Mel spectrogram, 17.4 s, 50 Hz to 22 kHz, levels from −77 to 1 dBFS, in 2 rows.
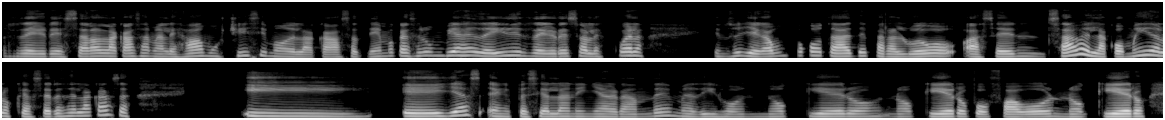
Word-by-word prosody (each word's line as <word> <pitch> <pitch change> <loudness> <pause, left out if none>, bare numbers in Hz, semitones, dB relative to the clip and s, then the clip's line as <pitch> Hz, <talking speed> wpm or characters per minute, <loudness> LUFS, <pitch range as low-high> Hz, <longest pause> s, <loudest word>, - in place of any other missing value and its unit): regresar 195 -1 -2
a 210 - +3
la 205 -1 +2
casa, 210 +1 0
me 190 - -5
alejaba 185 +5 0
muchísimo 215 - -8
de 175 - -2
la 165 -1 -2
casa. 165 +1 -3
Teníamos 200 +5 -8
que 230 - +2
hacer 230 +3 -5
un 250 -1 -7
viaje 255 0 +2
de 215 -2 +3
ida 255 +4 -1
y 255 - -6
regreso 205 0 -1
a - - +3
la 195 - -2
escuela, 255 +6 0 0.5
entonces, 205 +4 -8
llegaba 195 -1 +2
un 240 - -15
poco 255 0 -2
tarde 210 +1 +2
para 195 -5 0
luego 195 +4 +2
hacer, 185 +1 +2 0.3
¿sabes?, 270 +6 +5
la 190 -3 +4
comida, 230 +10 +1
los 215 -4 0
quehaceres 190 +2 -1
de 230 - -2
la 240 - +1
casa. 290 +3 -1 0.8
Y, 200 -3 -2 0.2
ellas, 215 +6 +4
en 200 -2 -1
especial 185 +1 -1
la 195 0 0
niña 185 -1 -4
grande, 180 +8 -4
me 190 -5 -5
dijo: 180 0 -5
"No 180 +1 -8
quiero, 195 0 0
no 185 0 -8
quiero, 190 0 +2
por 175 -2 0
favor, 175 +3 +3
no 180 -1 -4
quiero", 195 +1 +7
195 Hz, 190 wpm, -24 LUFS, 185-220 Hz, 0.8 s, quiero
